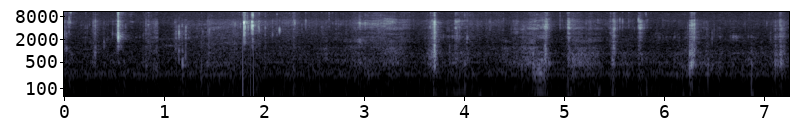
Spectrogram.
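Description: Chopsticks clink against a wooden bowl.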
